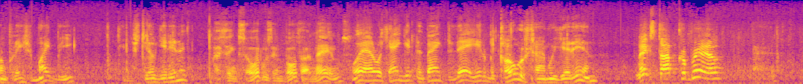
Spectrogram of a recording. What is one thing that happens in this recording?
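An elderly man speaks with animation.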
